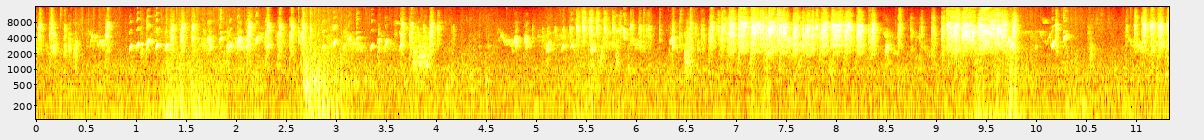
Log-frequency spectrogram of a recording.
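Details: Several young captive-bred European goldfinches at lunchtime in Poland, 2017, chirp in quick high twitters, then break into two long, loud, hissing waves of begging, with light rustling between.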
